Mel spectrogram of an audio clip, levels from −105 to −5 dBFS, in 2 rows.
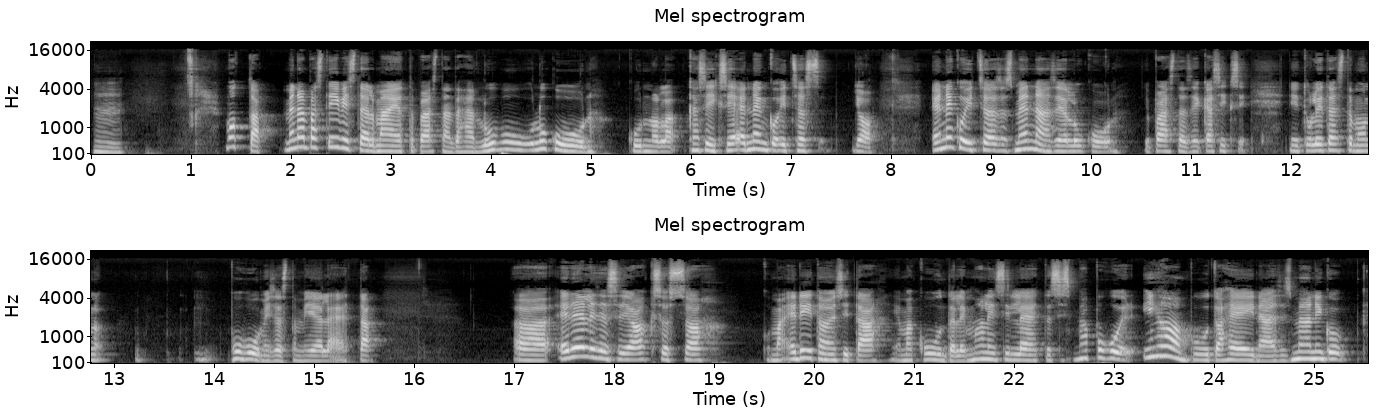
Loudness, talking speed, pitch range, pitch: -26 LUFS, 130 wpm, 190-235 Hz, 210 Hz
